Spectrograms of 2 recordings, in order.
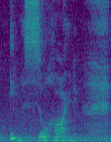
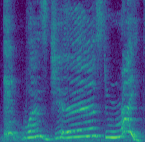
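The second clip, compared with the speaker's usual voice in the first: very slow, higher and louder just right; slow contented; 7 semitones higher, 4 dB louder, much slower than usual. Acted. Reader to child, slow delighted just right. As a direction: drag it out happily.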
